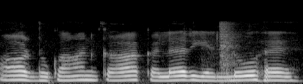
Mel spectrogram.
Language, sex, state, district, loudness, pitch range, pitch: Hindi, female, Jharkhand, Ranchi, -14 LUFS, 185-200 Hz, 190 Hz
